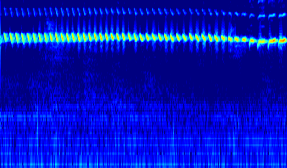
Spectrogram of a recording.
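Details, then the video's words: Red canary singing in a garden among purple azaleas at the end of March: a sustained high rapid trill of evenly spaced notes, drifting slightly lower toward the end. "赤カナリア りんりんの囀り🐥Red Canary Singing"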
